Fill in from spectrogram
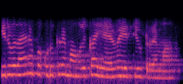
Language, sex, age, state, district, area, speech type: Tamil, female, 18-30, Tamil Nadu, Ariyalur, rural, conversation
